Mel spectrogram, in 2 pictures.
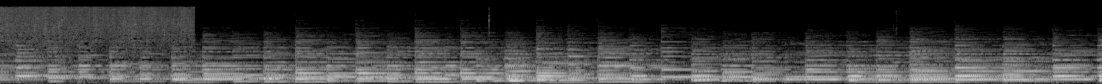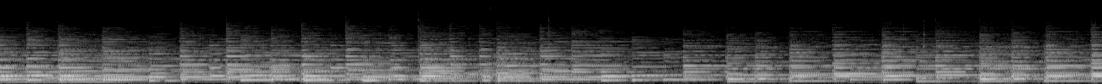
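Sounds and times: oysters sizzling in oil: 0.0 - 2.0
piano music: 0.0 - 22.0.

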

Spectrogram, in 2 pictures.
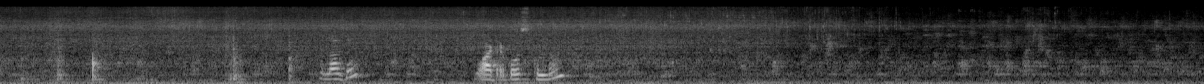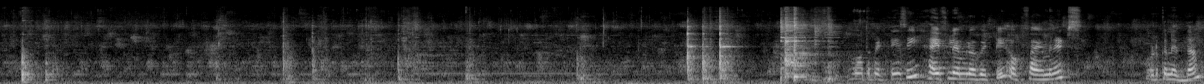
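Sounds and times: water hissing in hot pan: 0.0 - 24.0
spatula stirring curry: 14.1 - 17.1.

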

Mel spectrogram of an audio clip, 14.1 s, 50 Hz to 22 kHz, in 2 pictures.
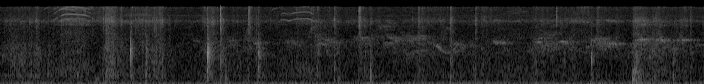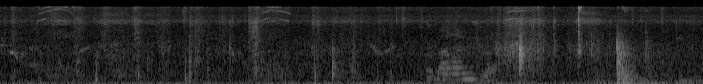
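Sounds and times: high bird chirps: 2.0 - 8.3.

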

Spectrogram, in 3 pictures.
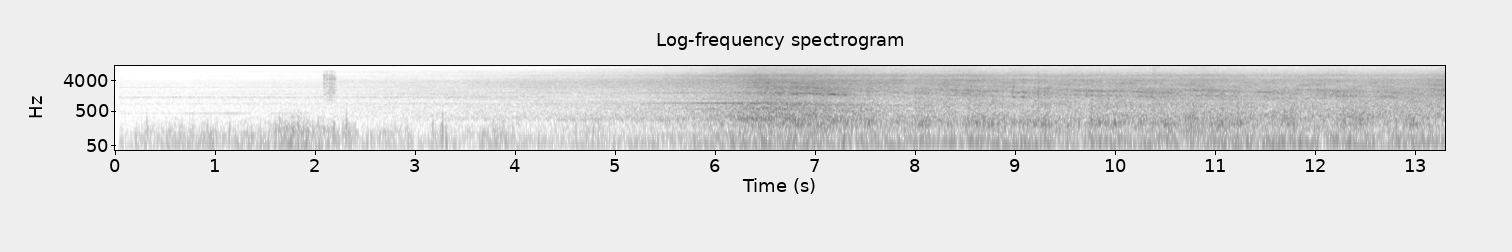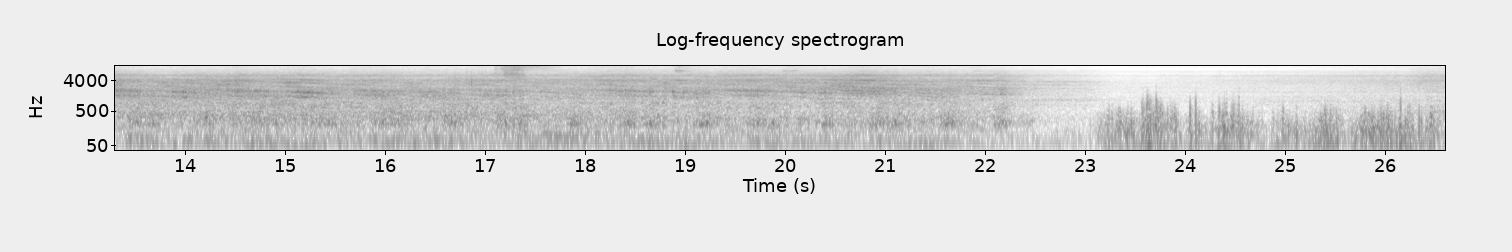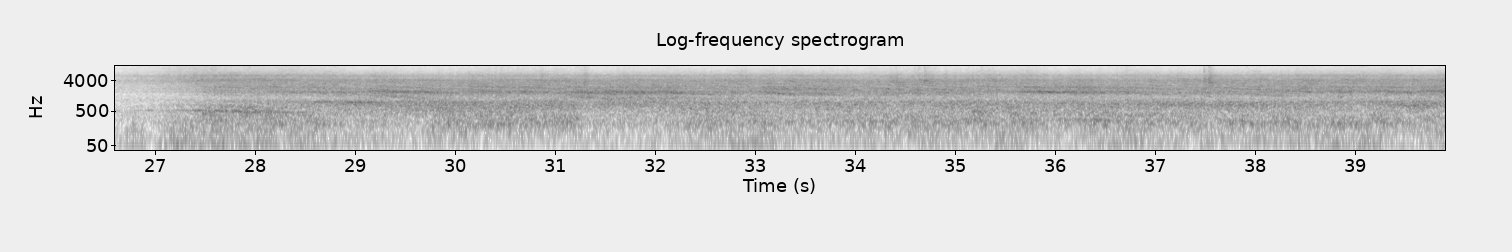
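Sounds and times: freight train passing: 0.0 - 39.9
wheels clattering on rails: 7.0 - 22.4, 27.8 - 39.9.

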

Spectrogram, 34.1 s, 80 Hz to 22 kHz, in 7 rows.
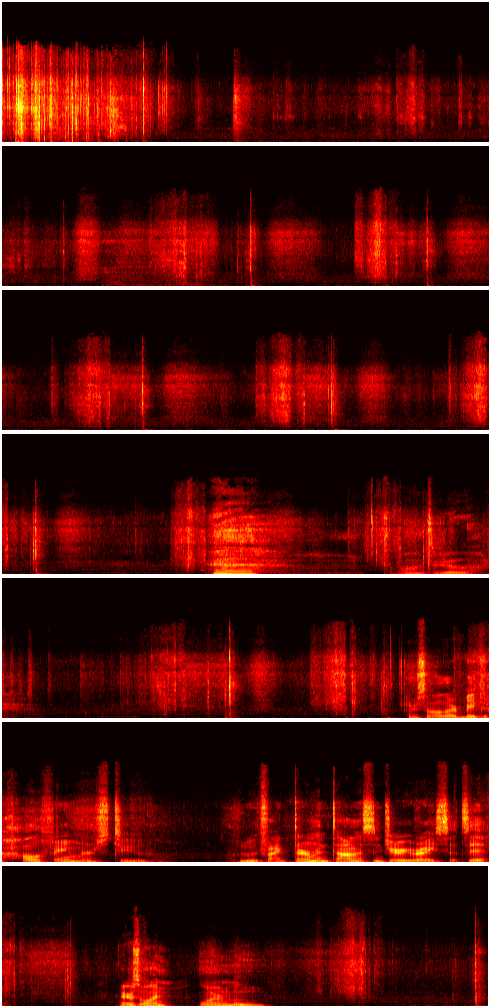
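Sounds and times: plastic wrapper crinkling: 0.0 - 1.9.

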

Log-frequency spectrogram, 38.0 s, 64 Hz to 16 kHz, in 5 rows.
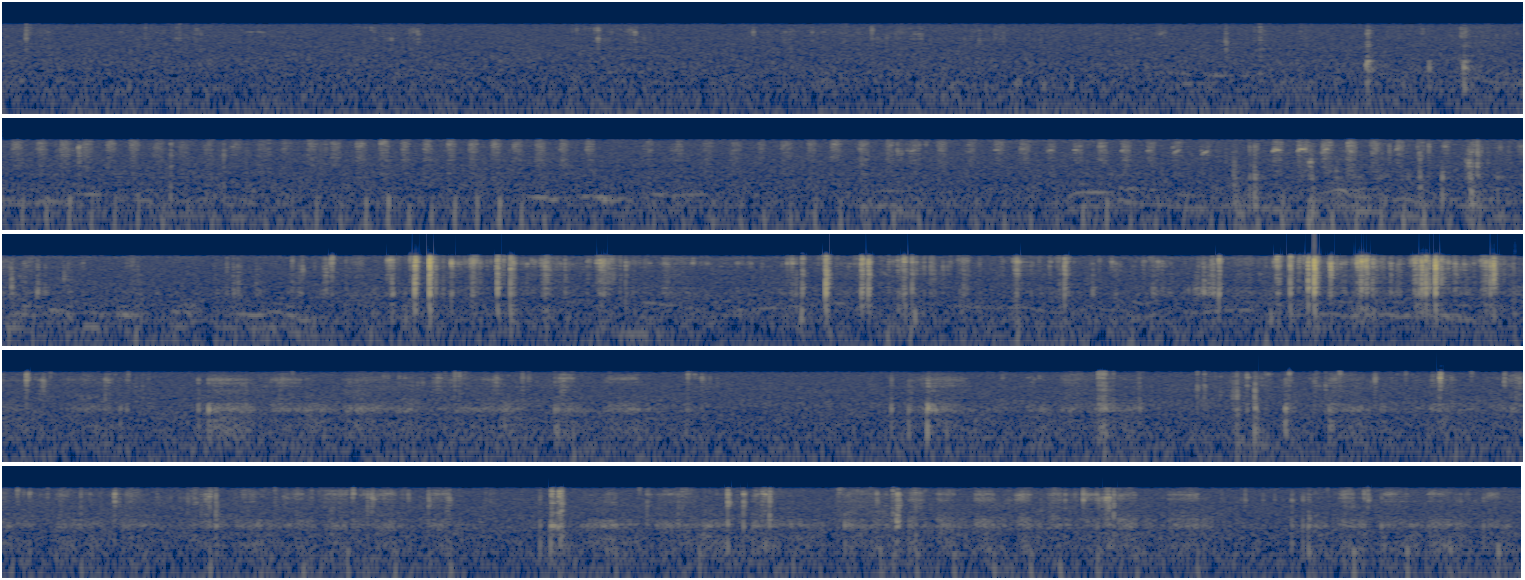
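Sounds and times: hedgehog smacking and chewing: 6.8 - 26.4, 27.2 - 38.0
crunching of dry biscuits: 13.2 - 23.5, 27.3 - 38.0.

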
